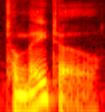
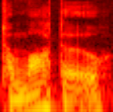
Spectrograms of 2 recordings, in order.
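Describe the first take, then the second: First: It is said with an American pronunciation. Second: It is said with a British pronunciation. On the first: "La pronunciación americana de tomate" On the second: "Los británicos dicen tomato"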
